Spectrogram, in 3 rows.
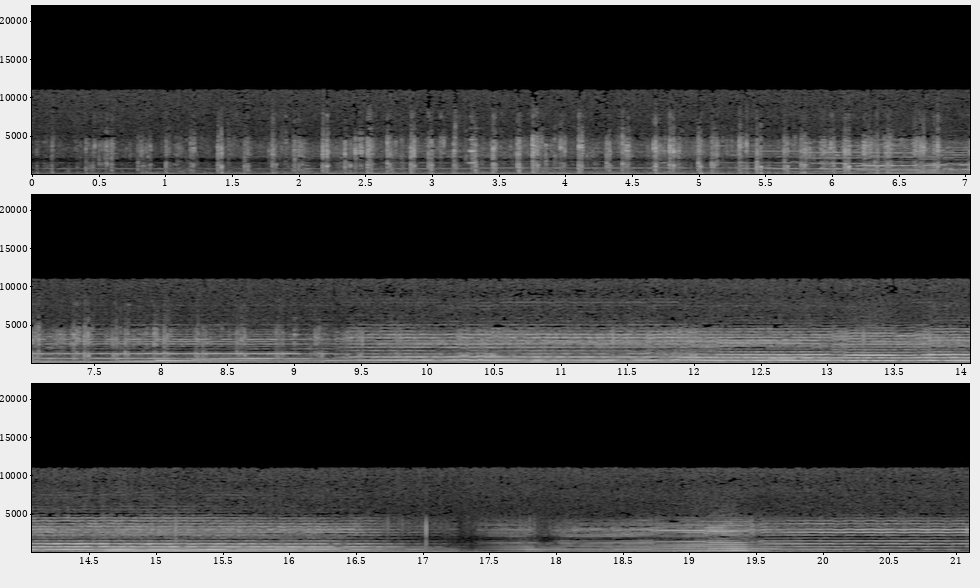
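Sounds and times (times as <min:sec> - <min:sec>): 
horse-drawn carriage hooves clip-clopping on a road: 0:00.0 - 0:17.3
tonal musical backdrop: 0:05.2 - 0:21.0.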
